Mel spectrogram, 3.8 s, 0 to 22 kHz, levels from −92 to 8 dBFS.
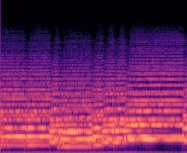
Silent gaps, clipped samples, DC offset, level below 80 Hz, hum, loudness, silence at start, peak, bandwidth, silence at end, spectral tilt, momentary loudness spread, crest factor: none; under 0.1%; 0.3%; -68 dBFS; none; -16 LUFS; 0 s; -4 dBFS; 7.8 kHz; 0 s; -6.5 dB/octave; 4 LU; 12 dB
